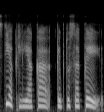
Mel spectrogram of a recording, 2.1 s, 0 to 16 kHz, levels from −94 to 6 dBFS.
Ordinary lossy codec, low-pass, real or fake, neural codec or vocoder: Opus, 32 kbps; 7.2 kHz; real; none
